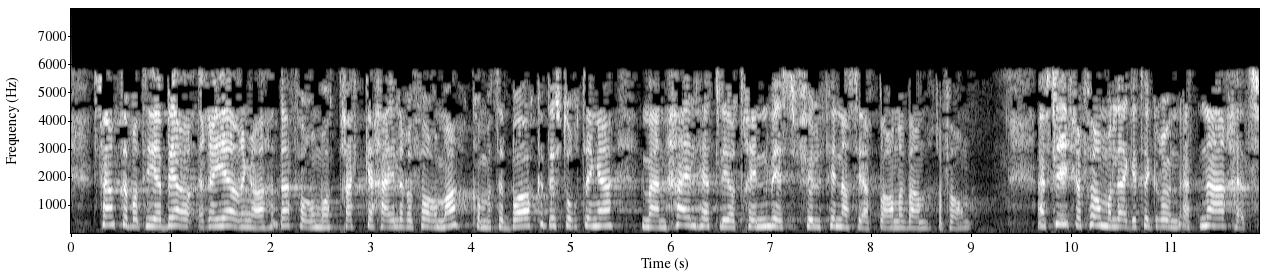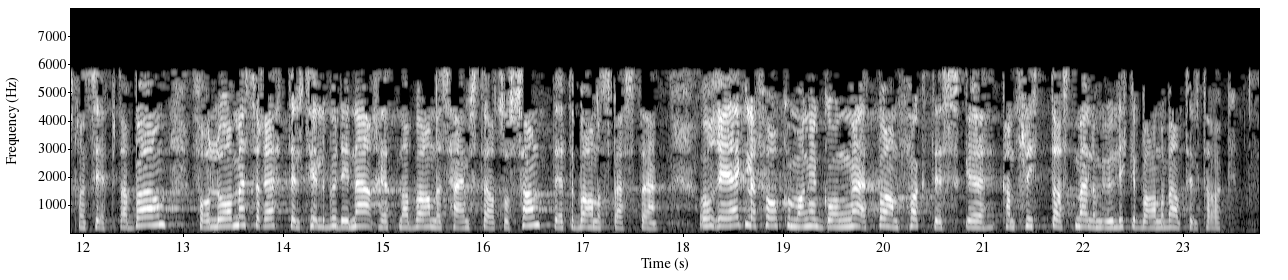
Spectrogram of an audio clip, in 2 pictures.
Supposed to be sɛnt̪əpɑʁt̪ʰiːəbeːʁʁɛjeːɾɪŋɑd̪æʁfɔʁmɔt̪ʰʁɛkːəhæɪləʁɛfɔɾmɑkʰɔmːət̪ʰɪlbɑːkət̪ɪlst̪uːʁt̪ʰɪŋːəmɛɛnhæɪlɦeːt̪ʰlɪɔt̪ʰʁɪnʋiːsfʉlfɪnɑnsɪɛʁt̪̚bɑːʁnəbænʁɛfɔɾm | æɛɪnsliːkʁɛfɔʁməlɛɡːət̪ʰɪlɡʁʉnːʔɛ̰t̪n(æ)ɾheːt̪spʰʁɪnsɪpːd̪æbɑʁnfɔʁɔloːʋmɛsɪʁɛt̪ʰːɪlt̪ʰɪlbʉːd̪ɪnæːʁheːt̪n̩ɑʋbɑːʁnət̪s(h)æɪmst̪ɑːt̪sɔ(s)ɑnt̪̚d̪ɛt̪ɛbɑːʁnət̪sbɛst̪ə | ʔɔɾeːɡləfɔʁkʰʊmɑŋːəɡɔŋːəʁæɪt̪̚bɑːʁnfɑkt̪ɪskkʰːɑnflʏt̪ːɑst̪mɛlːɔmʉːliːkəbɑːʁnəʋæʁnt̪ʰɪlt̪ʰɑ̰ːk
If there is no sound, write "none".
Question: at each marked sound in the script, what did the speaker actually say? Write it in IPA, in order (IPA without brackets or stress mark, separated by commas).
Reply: æː, h, s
